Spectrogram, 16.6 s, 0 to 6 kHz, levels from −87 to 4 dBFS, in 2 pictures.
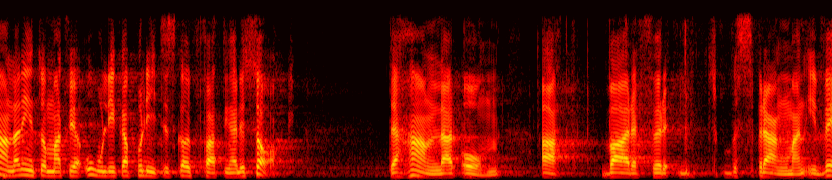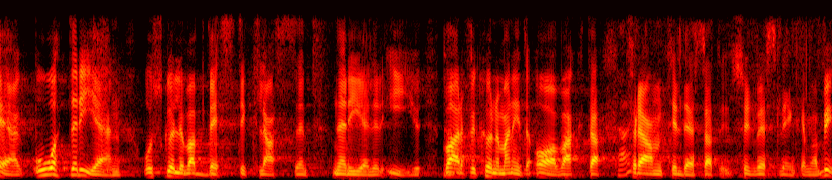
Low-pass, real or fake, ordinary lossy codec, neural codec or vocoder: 5.4 kHz; real; none; none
